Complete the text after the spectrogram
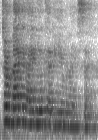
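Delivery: usual speaking voice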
